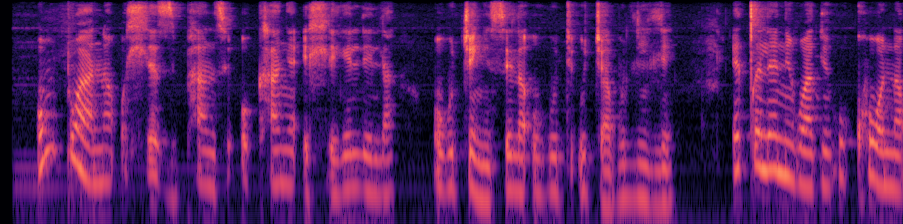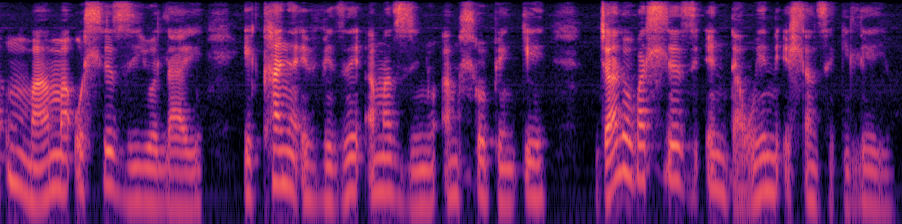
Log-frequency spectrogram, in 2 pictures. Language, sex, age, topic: North Ndebele, female, 18-24, health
